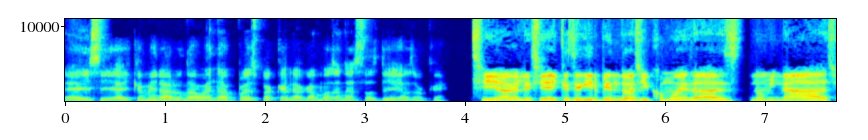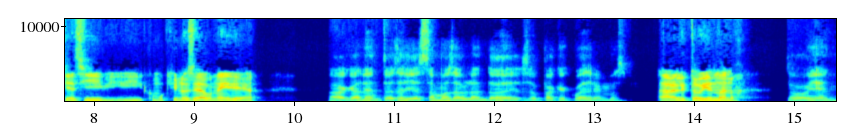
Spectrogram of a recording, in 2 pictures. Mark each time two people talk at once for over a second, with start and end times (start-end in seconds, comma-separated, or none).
none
